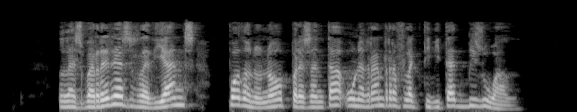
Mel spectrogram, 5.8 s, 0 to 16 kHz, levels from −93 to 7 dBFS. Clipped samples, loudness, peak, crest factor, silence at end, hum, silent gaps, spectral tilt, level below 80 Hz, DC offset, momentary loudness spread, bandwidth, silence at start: under 0.1%; -18 LUFS; -2 dBFS; 16 dB; 0.65 s; none; 2.24-2.28 s; -5.5 dB/octave; -60 dBFS; under 0.1%; 9 LU; 7.8 kHz; 0.6 s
